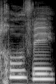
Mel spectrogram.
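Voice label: Turret turret active, French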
